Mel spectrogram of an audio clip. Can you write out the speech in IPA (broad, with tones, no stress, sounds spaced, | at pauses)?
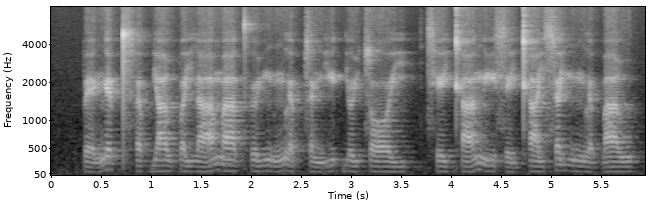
p ɛː˨˩ ŋ ɛː˥ p̚ t͡sʰ ɐ˨ p̚ j aː˧ w p ɐ˧ j l aː˨˥ m aː˧ t̪ʰ ɵ˨˧ ɥ ŋ ʊ˨˥ ŋ l ɐ˨˥ p̚ s ɐ˨ ŋ j iː˧ t̚ j ɵ˧ ɥ t͡s ɔː˧ j | t͡sʰ e˨ j kʰ aː˨˥ n̪ iː˨ s e˨˥ j kʰ aː˧ j s ɐ˥ j ŋ ɪ˧ ŋ l ɐ˨ p̚ aː˧ w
